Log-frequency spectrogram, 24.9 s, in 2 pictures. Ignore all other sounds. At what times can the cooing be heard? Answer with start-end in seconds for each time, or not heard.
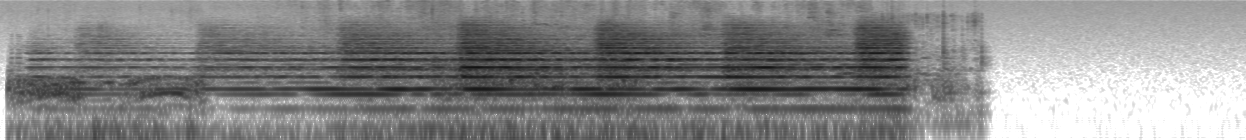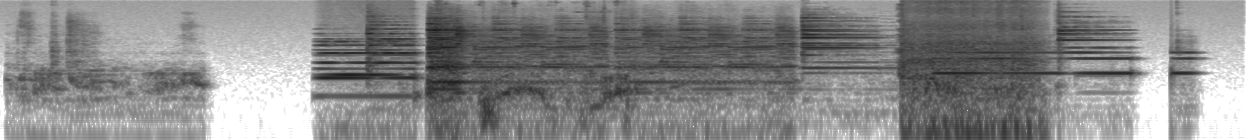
0.1-2.1, 4.3-6.5, 8.9-9.8, 12.5-14.6, 16.8-18.9, 21.4-23.0.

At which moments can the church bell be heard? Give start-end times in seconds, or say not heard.
0.2-9.1, 15.6-24.4.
